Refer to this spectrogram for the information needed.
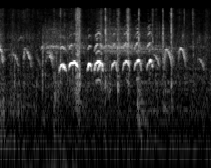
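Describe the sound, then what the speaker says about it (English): Grey goslings peeping in a van, a quick run of high, thin chirps repeated in a rapid series for about two seconds, close and fairly loud with no talking. "We've got a couple of grey goslings, and they're going to be in with our gaggle."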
